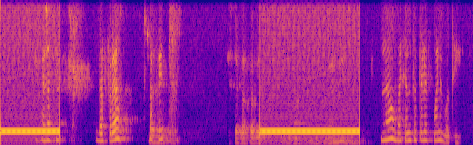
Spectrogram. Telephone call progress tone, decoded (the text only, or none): ringback tone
